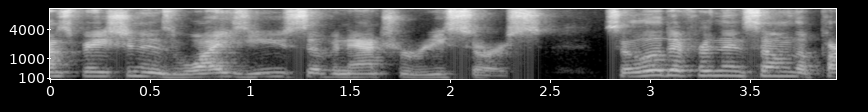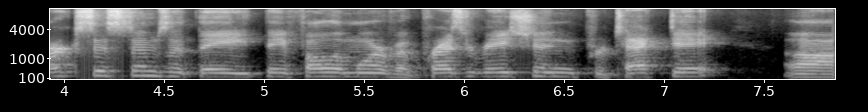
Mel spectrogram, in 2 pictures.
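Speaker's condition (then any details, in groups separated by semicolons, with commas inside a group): No condition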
